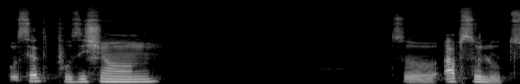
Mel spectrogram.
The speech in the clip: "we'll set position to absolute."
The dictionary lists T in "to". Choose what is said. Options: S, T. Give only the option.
S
